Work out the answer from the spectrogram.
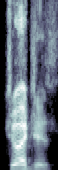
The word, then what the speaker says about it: Georges: Georges? It's a I joke. only see one George. It's many of me, but it's written in the French. So in the French, the S is silent, and Yeah.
